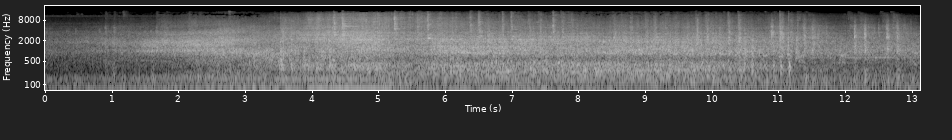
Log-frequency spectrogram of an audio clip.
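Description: Diesel train with the Apolo 2400-series railcar sets passing close at speed: a low engine rumble and rushing wheel-on-rail noise build to a peak about four seconds in. Later a run of sharp wheel clicks follows as the last cars go by, and the sound fades near the end.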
